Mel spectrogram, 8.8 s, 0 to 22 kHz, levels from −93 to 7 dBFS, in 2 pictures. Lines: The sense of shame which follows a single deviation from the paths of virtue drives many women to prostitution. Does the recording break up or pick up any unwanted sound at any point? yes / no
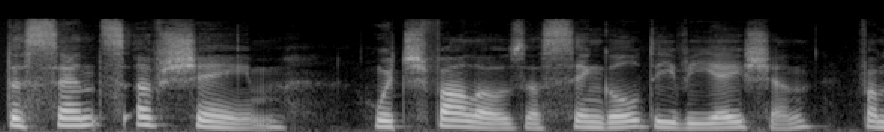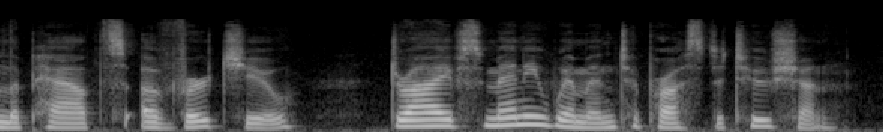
no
